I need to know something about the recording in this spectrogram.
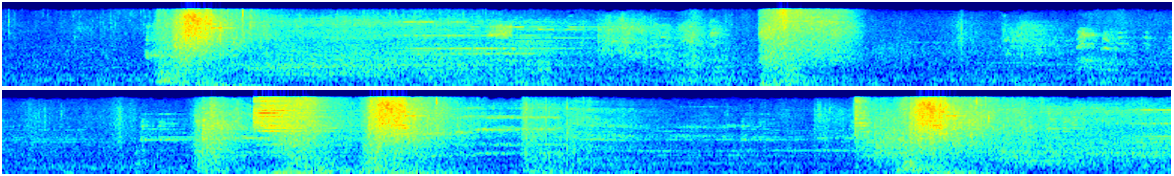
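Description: A sword swings and strikes with loud whooshing blows.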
